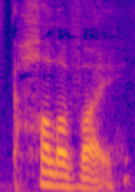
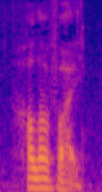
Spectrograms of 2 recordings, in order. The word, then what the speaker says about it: Halavai: It's Halavai, H-A-L-A, Halavai.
